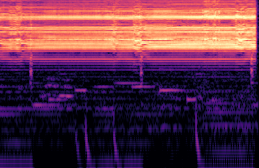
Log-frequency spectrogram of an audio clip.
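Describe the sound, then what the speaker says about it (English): A hair trimmer buzzes close and steady while cleaning up the corners of a drop fade on curly hair, the high-pitched motor hum wavering slightly before cutting off at the end. "Next with my trimmer, we're gonna start kind of cleaning up the corners"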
